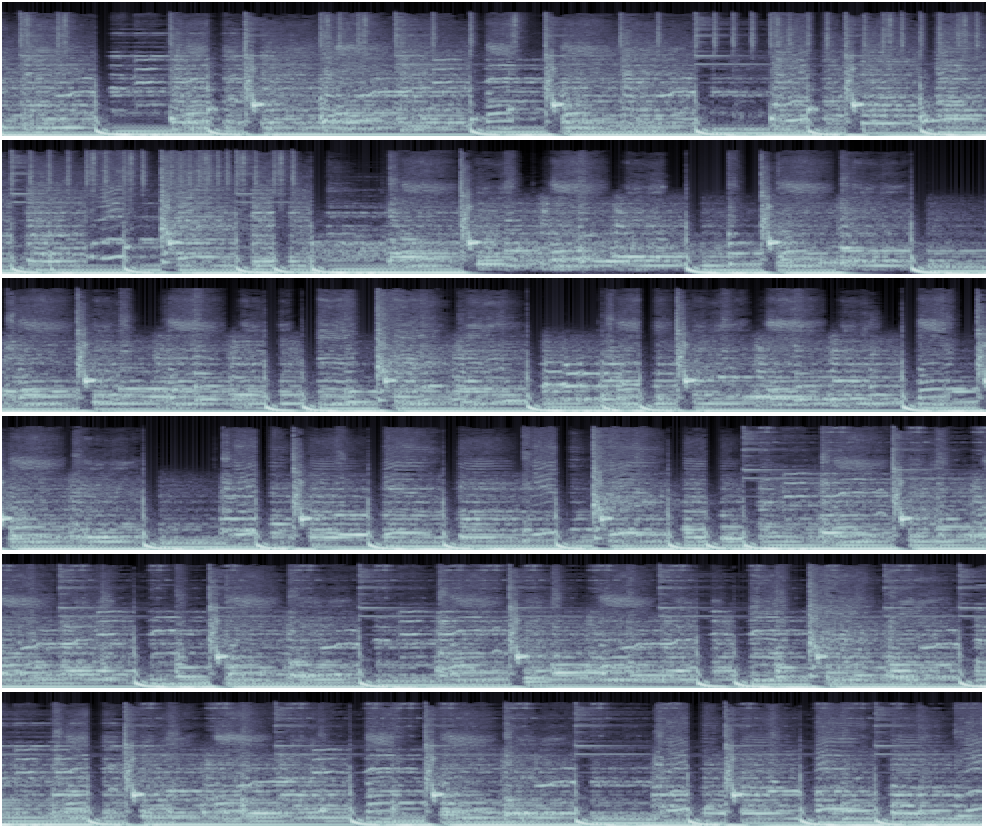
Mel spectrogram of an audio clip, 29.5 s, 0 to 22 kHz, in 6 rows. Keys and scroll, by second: 14.8 Return, 17.3-20.0 typing, 21.6-22.8 typing, 27.4 Return.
